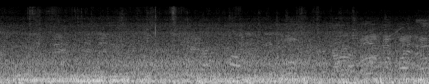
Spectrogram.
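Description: Steady low rumble of outdoor background noise, with faint voices near the end.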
